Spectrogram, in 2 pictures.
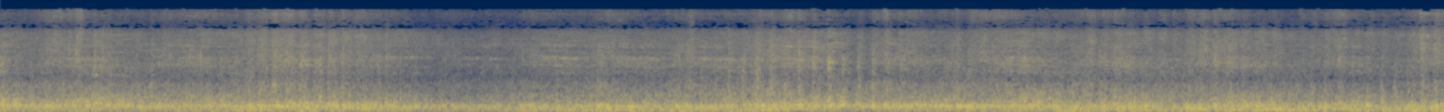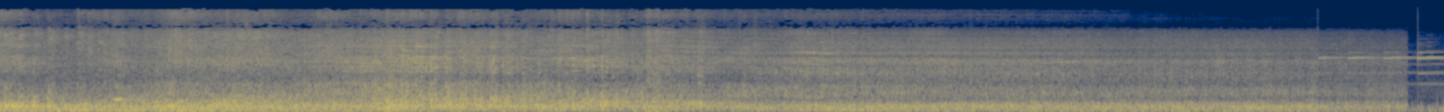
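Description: Norfolk Southern freight cars rolling past close by: a steady loud rumble of steel wheels on rail with repeated clickety-clack as the wheels cross rail joints, easing off over the last few seconds.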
